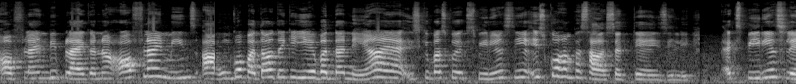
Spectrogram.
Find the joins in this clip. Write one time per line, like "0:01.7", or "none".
0:02.2
0:07.1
